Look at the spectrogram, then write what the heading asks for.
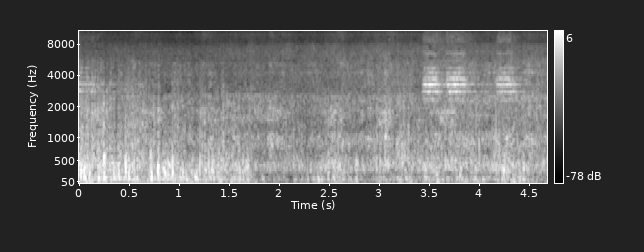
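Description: Indian Railways EMU local electric train running on the tracks and moving away, a steady rumble that slowly fades. A few short high-pitched chirps come about three and a half seconds in.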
